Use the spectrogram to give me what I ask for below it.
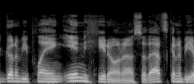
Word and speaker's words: Girona: Girona, am I saying that right? – Girona. – Girona. – There you go.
